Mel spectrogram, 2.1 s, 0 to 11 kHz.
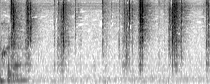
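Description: Plastic 3x3 puzzle cube being turned by hand, its layers clicking sharply about eight times as a short sequence of face turns (U, R) is made.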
